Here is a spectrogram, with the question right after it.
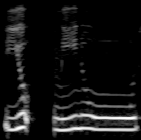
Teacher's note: حمزہ ساکن ہے تو اس کو جھٹکا دیں گے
